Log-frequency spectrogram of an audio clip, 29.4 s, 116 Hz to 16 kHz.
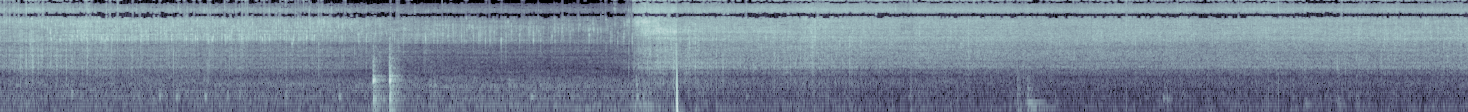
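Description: Hot oil sizzling in a kadai as sliced vegetable pieces fry. There are a couple of sharp knocks about 8 seconds in. The sizzle jumps louder about 13 seconds in as more pieces hit the oil, with a clink just after, then settles into a steady frying sizzle.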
